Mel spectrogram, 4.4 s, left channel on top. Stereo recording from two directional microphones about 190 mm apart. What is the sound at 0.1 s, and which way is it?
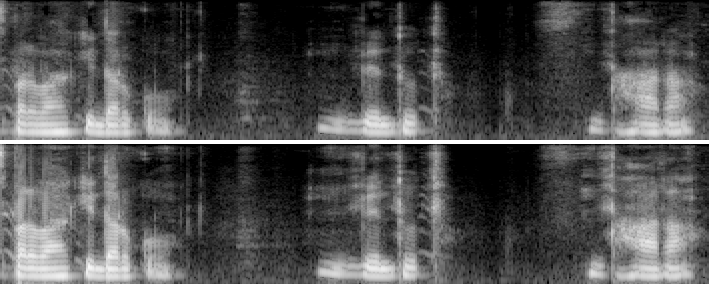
Speech, 25° right (ahead or behind).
